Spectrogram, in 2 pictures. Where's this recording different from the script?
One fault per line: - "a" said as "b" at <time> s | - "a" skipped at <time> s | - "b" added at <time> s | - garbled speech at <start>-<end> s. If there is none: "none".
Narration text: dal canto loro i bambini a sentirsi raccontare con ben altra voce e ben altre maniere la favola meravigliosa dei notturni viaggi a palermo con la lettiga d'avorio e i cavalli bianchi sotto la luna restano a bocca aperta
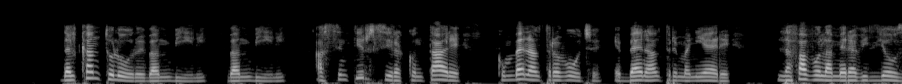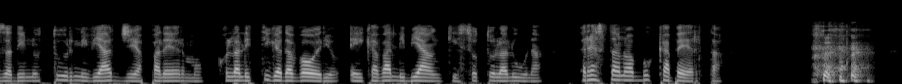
- "bambini" added at 2.3 s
